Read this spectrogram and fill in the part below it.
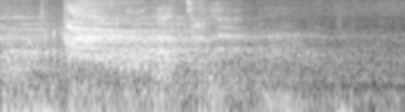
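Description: A magic spell whooshes and crackles.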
